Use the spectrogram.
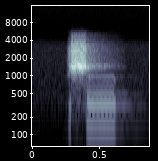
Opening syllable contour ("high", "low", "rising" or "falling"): high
